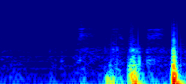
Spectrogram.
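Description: A few low thumps with rustling, starting about a second in and getting louder near the end, as a man sits down in an armchair on a stage.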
